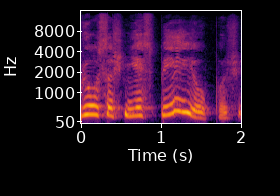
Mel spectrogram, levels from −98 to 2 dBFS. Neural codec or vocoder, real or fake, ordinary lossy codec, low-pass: vocoder, 44.1 kHz, 128 mel bands, Pupu-Vocoder; fake; AAC, 48 kbps; 14.4 kHz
